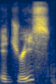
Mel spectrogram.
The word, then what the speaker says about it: Idris: His name was, who's the Idris Elba? You know, my Oh yeah. crappy aim there. Oh my gosh, I should have done better. But he pronounces his name Idris, Oh, and he okay.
